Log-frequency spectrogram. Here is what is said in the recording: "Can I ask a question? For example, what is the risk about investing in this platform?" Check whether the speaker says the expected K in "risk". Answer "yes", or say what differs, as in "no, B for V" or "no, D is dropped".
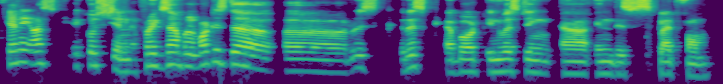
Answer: yes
